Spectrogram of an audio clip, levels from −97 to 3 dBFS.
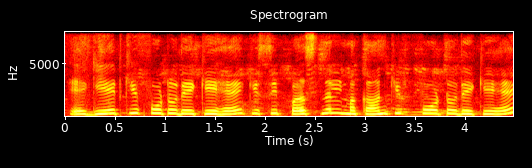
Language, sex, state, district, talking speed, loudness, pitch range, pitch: Hindi, female, Haryana, Charkhi Dadri, 175 wpm, -13 LUFS, 290-345 Hz, 310 Hz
